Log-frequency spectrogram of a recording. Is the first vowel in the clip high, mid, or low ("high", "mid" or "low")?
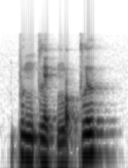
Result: high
